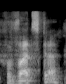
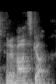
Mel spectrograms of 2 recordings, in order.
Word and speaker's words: Hrvatska: Croatia, or as the my attempt to name the country locally would be Hrvatska. It's a bit strange the way they spell it, but there we go.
